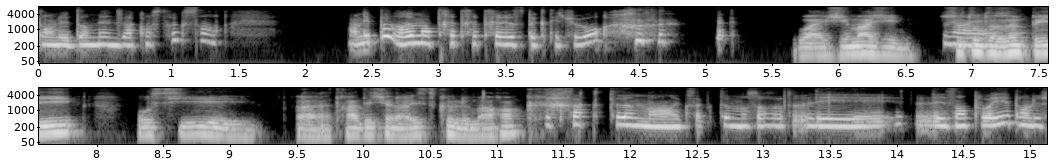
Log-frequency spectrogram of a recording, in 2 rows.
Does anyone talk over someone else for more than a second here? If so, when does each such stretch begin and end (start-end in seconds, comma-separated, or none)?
none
